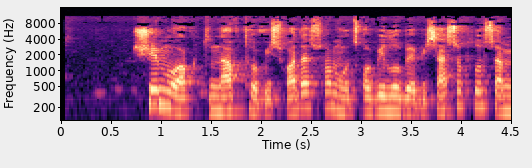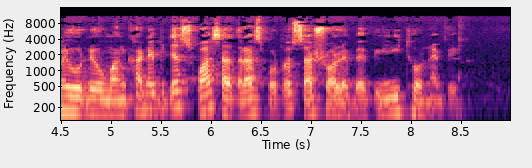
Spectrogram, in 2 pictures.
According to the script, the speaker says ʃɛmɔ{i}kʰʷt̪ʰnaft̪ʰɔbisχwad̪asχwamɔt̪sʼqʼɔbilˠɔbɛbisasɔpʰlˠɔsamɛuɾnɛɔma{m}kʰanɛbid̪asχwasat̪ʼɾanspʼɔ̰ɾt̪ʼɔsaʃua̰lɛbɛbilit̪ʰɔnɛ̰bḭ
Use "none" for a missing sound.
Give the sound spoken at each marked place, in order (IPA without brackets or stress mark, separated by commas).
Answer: a, ŋ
